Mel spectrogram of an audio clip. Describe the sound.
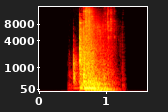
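A door slamming shut: a brief lead-in noise, then one loud, full-bodied bang that sounds briefly before cutting off, with no voices.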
